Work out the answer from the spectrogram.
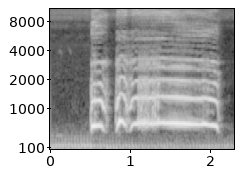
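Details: Rooster's morning crow, close and loud: a short upward-bending first note, a brief gap, then a wavering note swelling into a long, even, rasping final tone before stopping abruptly.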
